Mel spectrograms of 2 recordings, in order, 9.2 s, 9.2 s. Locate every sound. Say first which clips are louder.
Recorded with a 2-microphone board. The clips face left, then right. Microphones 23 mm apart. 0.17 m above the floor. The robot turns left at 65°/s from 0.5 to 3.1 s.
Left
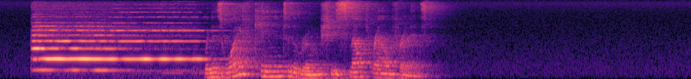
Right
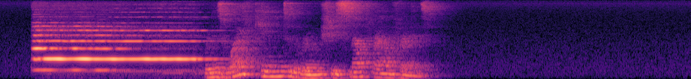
0.4 s a flute: right 1 dB; 105° left, 2.5 m; by 2.6 s 30° right, 2.5 m
2.7 s a man speaking: left 1 dB; 45° left (ahead or behind), 1.5 m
